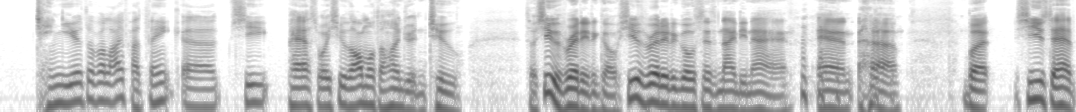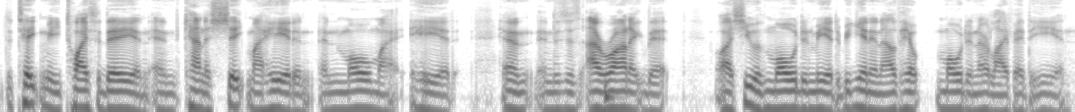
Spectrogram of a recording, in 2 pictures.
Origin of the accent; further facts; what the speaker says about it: Shreveport, Louisiana, United States; also born or lived in Chicago, Illinois / Lafayette, Louisiana; now in Monroe, United States; I was born in Chicago, Illinois. Grew up in Shreveport, lived in Lafayette most of my life. I'm now in the great state of Monroe, Louisiana, great city of Monroe.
